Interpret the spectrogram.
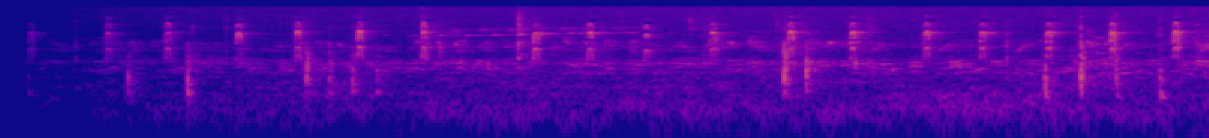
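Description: Birds giving short, sharp chip notes and clicks in an irregular run of several a second, with a few duller taps among them, fading in from silence at the start.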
